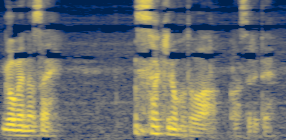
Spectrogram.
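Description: An actor playing an earnest, lovestruck young student in an early twentieth-century Japanese radio play, halting and moving between hushed and impassioned delivery. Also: male voice, mid-range voice, a little hiss or hum, lightly acted. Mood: subdued, wistful. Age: young adult. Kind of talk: dramatic radio play acting.

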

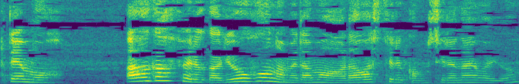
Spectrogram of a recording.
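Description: An actress playing a composed, enigmatic young modern woman in a period Japanese radio play, speaking in a cool, measured, teasing way. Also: on the high side, lively intonation, pushed and bright, exaggerated voice. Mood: coolly approving. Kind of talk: dramatic radio play acting. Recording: clear background noise and ambience.

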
